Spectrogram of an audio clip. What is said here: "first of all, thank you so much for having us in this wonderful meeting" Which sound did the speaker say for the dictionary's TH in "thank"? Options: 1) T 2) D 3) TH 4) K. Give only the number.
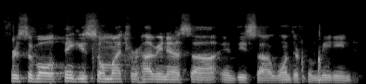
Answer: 3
